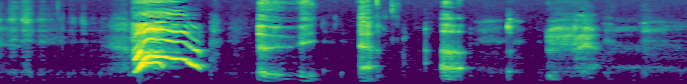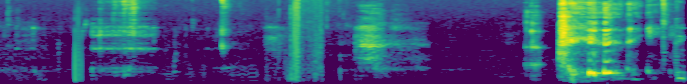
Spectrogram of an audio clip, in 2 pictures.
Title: Burp contest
